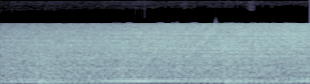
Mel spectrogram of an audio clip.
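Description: Loud, steady deep rumble with a rushing noise over it: a sound effect laid under the start of the closing theme.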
